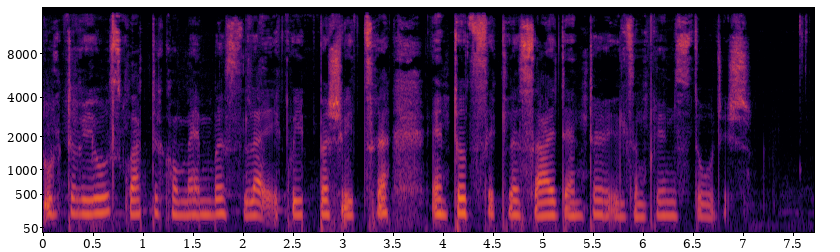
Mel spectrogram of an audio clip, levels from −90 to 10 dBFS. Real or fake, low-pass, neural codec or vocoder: fake; 14.4 kHz; vocoder, 44.1 kHz, 128 mel bands, Pupu-Vocoder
